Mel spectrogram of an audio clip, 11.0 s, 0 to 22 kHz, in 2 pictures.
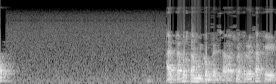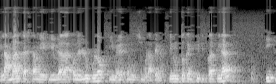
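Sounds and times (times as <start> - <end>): room noise hiss: 0.0 - 11.0
man speaking: 3.3 - 11.0.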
